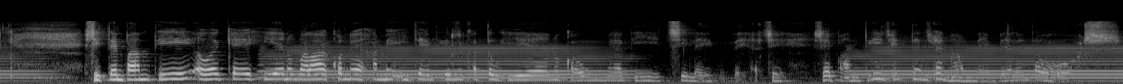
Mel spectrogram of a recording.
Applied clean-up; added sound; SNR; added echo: none; Wind instrument, woodwind instrument; 8 dB; none.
